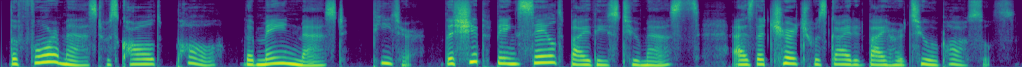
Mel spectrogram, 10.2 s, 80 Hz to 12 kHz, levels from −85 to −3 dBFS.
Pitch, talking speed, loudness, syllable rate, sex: 235 Hz, 140 wpm, -17 LUFS, 4.1 syllables/s, female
